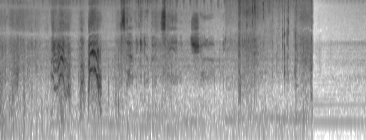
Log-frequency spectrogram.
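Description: A man speaks calmly up close outdoors.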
